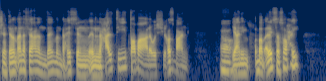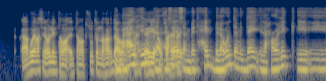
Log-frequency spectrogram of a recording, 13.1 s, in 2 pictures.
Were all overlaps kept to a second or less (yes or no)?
no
